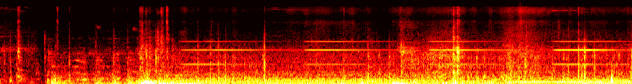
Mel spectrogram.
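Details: Car audio with aftermarket amp adapter, ignition on then engine running: thin, steady high whine at a few fixed pitches through the speakers; multiple grounds tried without change, owner suspects a bad amp adapter.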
